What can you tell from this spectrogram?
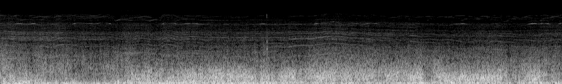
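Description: Wind buffeting the microphone in a loud, steady rumble, with the faint wavering whine of a small FPV racing quadcopter's electric motors above it.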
